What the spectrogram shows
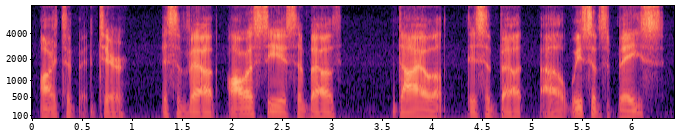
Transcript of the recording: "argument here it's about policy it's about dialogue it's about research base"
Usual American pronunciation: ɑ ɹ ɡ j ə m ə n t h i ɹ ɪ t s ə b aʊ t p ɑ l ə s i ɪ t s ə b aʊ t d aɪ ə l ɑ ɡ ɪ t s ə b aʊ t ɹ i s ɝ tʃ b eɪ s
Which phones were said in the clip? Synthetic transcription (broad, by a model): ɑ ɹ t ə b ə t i ɹ ɪ t s ə b aʊ t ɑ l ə s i ɪ t s ə b aʊ t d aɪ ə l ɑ ɪ t s ə b aʊ t w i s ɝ s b eɪ s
